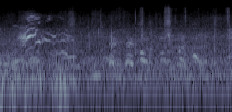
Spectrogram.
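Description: Players calling out to each other during a soccer match, with a short, high-pitched shout about a quarter of a second in.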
